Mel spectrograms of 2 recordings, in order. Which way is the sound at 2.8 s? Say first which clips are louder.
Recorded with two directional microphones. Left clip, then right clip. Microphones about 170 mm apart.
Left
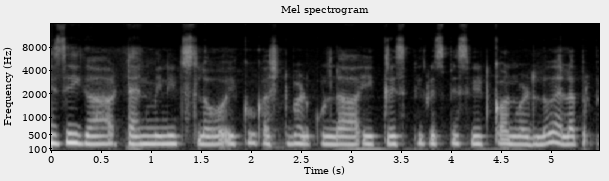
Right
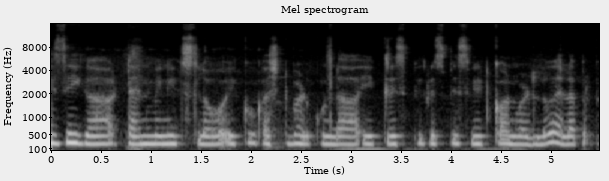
Left 6 dB; 25° left (ahead or behind).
